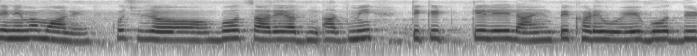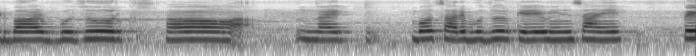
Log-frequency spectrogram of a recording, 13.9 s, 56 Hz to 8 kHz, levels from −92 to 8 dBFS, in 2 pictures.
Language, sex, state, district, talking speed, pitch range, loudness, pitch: Hindi, female, Maharashtra, Aurangabad, 120 wpm, 240-260 Hz, -19 LUFS, 245 Hz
